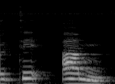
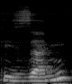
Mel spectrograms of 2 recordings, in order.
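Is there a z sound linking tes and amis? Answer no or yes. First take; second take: no; yes. First: No z sound links the two words. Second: A z sound links the two words. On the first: The speaker calls it wrong. "que tes amis" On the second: The speaker calls it right. "C'est plus joli de dire tes amis"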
